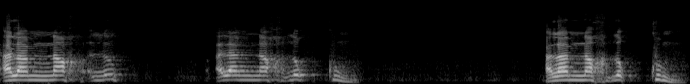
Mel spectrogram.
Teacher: Kum di situ kaf lah. Masuk kepada kaf secara idgham kamil.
